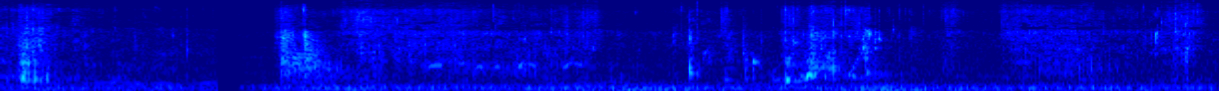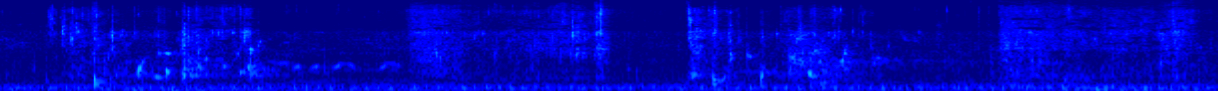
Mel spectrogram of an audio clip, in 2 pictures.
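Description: Water splashes as it is poured from a bowl over insects.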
